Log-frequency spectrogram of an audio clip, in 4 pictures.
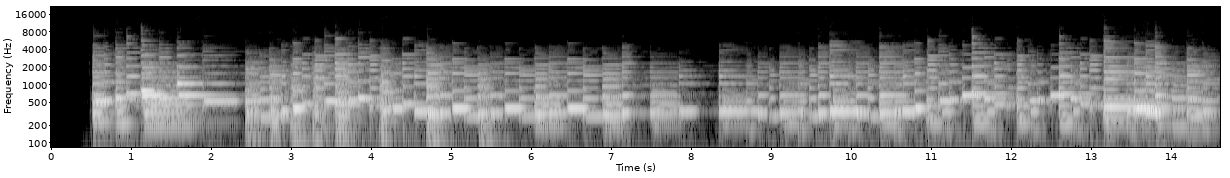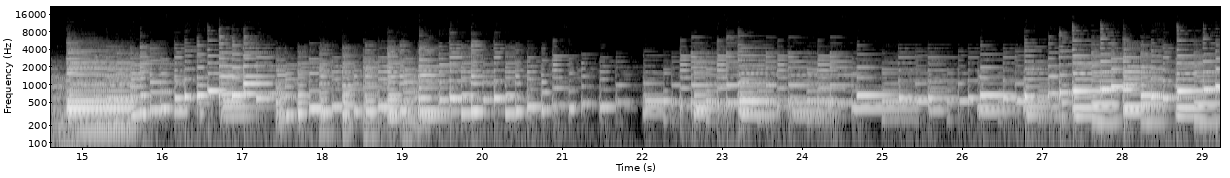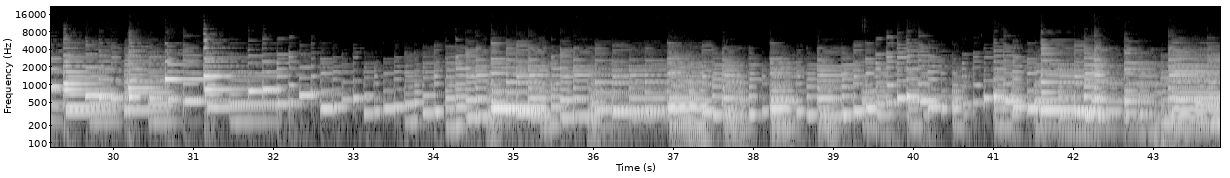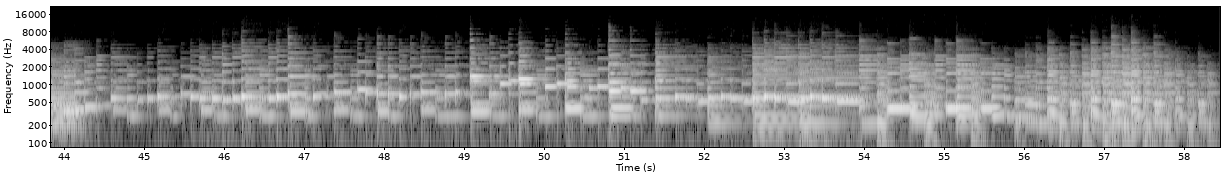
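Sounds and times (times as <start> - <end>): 
piano piece: 0.4 - 58.4.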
